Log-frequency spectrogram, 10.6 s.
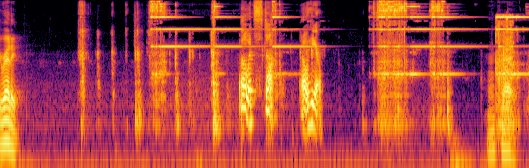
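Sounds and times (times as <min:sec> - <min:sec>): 
speech: 0:00.0 - 0:00.4, 0:04.8 - 0:06.5
twist doorbell ringing: 0:03.0 - 0:06.8, 0:07.4 - 0:10.5.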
